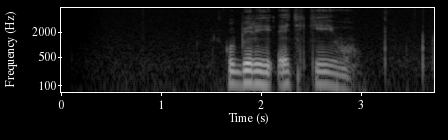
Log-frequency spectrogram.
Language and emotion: Russian, neutral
